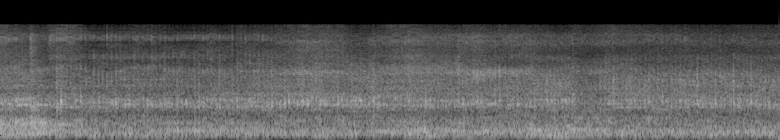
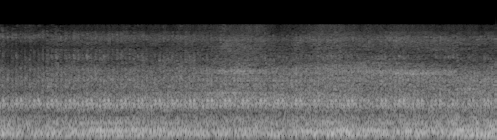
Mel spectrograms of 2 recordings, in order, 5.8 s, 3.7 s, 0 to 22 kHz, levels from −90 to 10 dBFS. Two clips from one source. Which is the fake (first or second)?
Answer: first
